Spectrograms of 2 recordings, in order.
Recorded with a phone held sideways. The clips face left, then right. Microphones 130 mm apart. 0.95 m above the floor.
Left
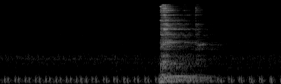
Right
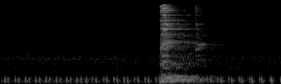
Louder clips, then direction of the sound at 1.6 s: Even; 30° left (ahead or behind).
